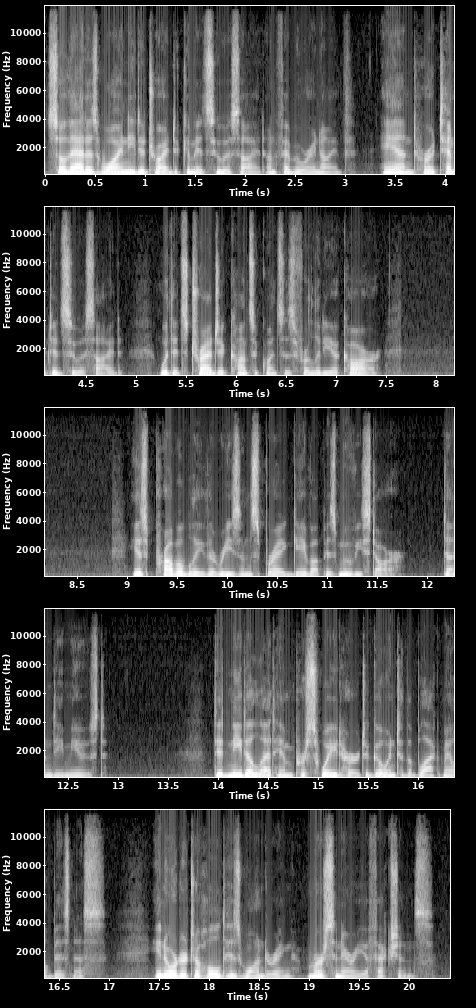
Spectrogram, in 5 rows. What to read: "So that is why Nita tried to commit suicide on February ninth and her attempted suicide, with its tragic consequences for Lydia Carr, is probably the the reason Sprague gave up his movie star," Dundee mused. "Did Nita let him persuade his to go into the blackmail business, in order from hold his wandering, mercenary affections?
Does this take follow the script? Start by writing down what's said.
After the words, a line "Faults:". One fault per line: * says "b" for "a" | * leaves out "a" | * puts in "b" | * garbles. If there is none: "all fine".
"So that is why Nita tried to commit suicide on February ninth and her attempted suicide, with its tragic consequences for Lydia Carr, is probably the reason Sprague gave up his movie star," Dundee mused. "Did Nita let him persuade her to go into the blackmail business, in order to hold his wandering, mercenary affections?
Faults:
* leaves out "the"
* says "her" for "his"
* says "to" for "from"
